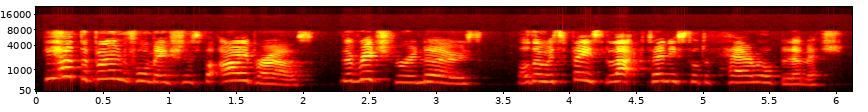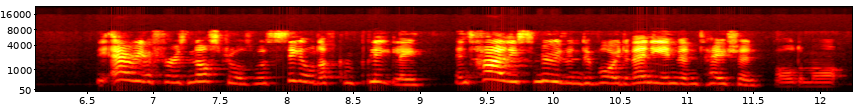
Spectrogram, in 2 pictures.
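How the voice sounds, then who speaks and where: A woman's voice: sits high, animated, a little fast, bright, forceful tone. A woman reading a story dramatically as a host, breaking in with sarcastic, mocking asides. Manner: theatrical, sarcastic. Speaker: host reading bad online fiction aloud. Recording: dull lo-fi recording.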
